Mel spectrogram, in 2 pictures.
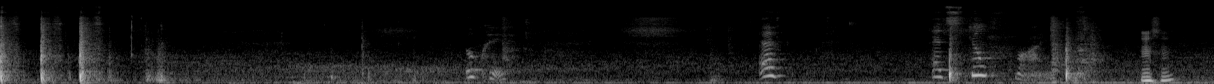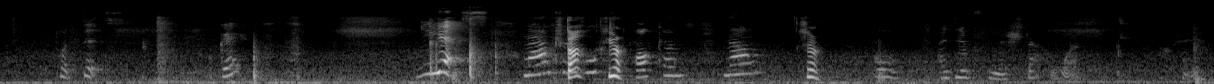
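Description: A young girl talks and counts aloud up close.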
